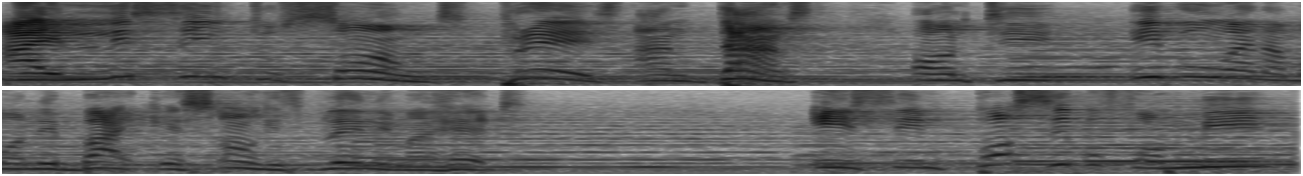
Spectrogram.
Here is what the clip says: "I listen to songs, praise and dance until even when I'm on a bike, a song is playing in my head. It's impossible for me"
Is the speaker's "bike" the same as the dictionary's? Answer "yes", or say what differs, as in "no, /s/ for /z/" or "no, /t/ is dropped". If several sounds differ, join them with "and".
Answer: yes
